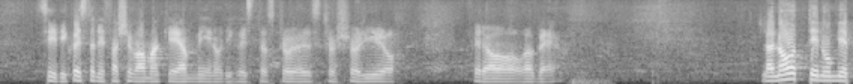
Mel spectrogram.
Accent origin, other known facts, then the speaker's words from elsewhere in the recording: Florence, Tuscany, Italy; io sono nato qui a Firenze, sono qui fiorentino, però mi sento cosmopolita, cittadino del mondo.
